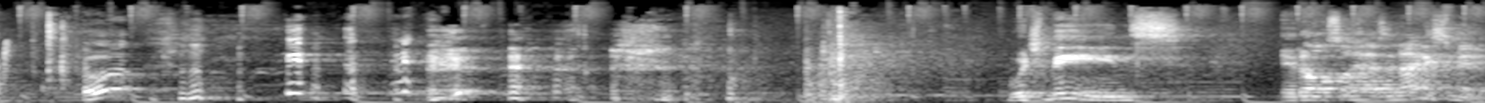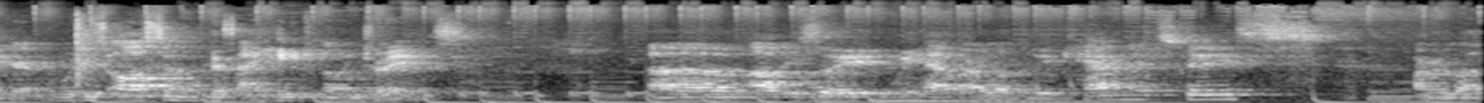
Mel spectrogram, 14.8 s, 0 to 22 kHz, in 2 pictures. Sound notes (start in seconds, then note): 0.7 laughs; 1.5 exclaims and laughs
